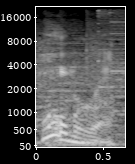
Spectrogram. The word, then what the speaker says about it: Homura: to pronounce everything else, you assholes are gonna pronounce her name correctly, and it's Homura.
